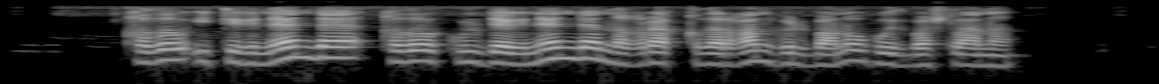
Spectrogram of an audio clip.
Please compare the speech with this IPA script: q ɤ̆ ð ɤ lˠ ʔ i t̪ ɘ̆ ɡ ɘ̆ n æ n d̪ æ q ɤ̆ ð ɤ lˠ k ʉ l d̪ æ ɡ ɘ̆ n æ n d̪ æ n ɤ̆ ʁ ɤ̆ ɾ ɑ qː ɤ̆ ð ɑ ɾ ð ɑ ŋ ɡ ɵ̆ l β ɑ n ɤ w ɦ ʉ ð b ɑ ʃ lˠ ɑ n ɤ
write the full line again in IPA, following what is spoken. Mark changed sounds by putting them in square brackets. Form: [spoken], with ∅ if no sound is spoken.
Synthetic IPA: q ɤ̆ ð ɤ lˠ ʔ i t̪ ɘ̆ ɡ ɘ̆ n æ n d̪ æ q ɤ̆ ð ɤ lˠ k ʉ l d̪ æ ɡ ɘ̆ n æ n d̪ æ n ɤ̆ ʁ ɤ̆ ɾ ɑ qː ɤ̆ ð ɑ ɾ [ʁ] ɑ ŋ ɡ ɵ̆ l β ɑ n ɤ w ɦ ʉ ð b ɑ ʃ lˠ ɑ n ɤ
